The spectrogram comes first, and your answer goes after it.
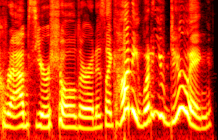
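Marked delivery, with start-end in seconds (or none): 1.5-2.5 exceedingly alarmed, loud voice. A mother sees her kid dunk their head in a pot: alarmed mother. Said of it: "She looks exceedingly alarmed".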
